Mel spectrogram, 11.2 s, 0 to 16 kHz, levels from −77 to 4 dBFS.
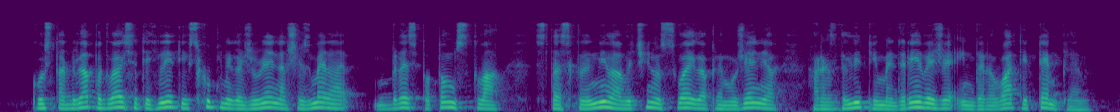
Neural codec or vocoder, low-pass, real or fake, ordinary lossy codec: codec, 16 kHz, 2 kbps, FreqCodec, larger model; 7.2 kHz; fake; none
